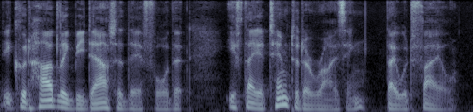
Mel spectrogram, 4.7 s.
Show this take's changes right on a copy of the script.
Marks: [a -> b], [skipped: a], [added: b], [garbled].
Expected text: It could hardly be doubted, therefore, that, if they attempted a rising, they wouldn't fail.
It could hardly be doubted, therefore, that, if they attempted a rising, they [wouldn't -> would] fail.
